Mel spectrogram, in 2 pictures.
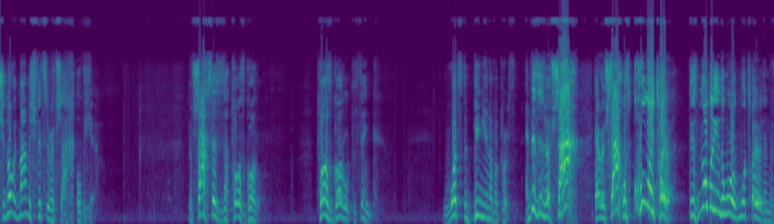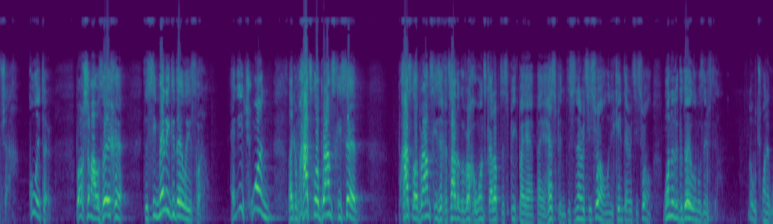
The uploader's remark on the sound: Shiur recorded in Yeshivas Ohr Reuven, Monsey, NY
